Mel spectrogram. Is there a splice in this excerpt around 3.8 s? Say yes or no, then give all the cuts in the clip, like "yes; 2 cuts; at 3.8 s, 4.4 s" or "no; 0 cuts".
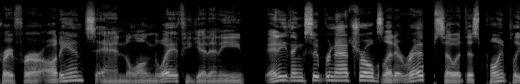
yes; 2 cuts; at 2.5 s, 3.8 s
